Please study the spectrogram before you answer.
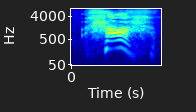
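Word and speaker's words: הר: A questão do monte, há uma palavra no hebraico que é har, ou, vou voltar har, mas se escreve H-A-R.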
